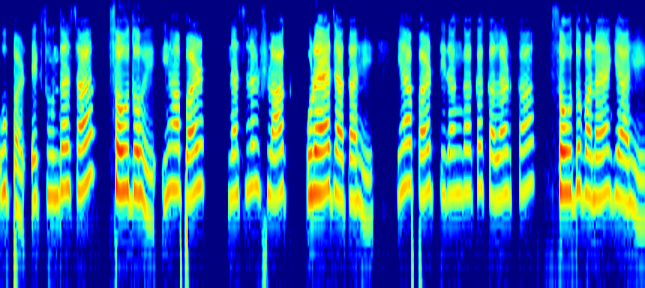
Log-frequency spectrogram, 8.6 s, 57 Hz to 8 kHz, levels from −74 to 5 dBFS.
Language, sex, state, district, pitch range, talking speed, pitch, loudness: Hindi, female, Jharkhand, Sahebganj, 275-315 Hz, 160 wpm, 295 Hz, -18 LUFS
